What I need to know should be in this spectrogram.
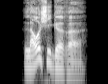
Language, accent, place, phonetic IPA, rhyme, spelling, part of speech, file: German, Germany, Berlin, [ˈlaʊ̯ʃɪɡəʁə], -aʊ̯ʃɪɡəʁə, lauschigere, adjective, De-lauschigere.ogg
- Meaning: inflection of lauschig: 1. strong/mixed nominative/accusative feminine singular comparative degree 2. strong nominative/accusative plural comparative degree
